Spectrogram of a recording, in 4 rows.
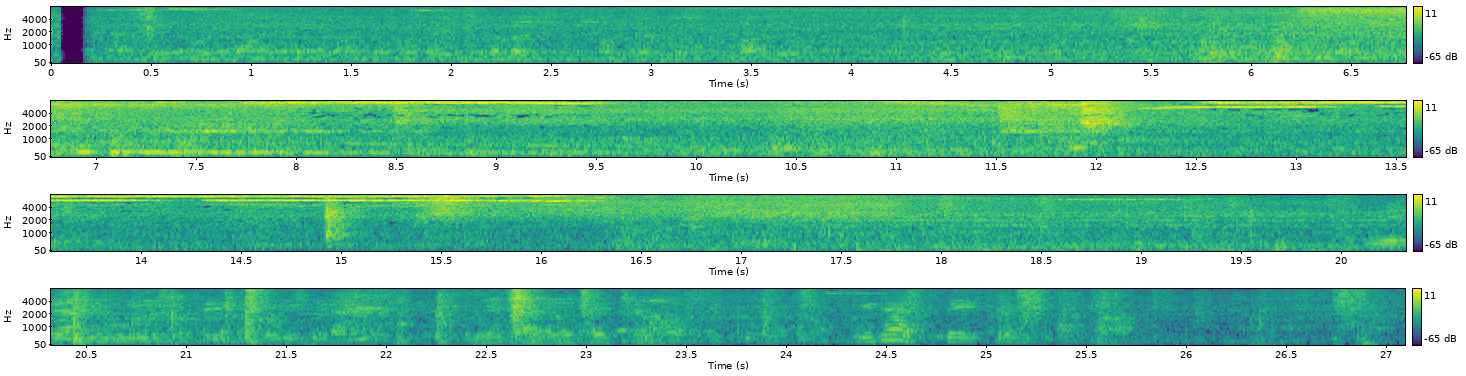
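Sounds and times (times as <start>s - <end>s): train wheels squealing: 0.3s - 4.1s, 5.9s - 19.6s, 24.1s - 24.6s
train rumble: 16.3s - 26.6s.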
